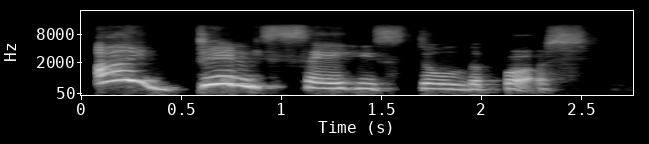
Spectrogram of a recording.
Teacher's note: I'm going to change my intonation on the second word, didn't.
